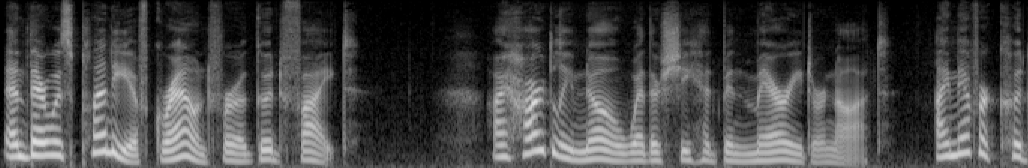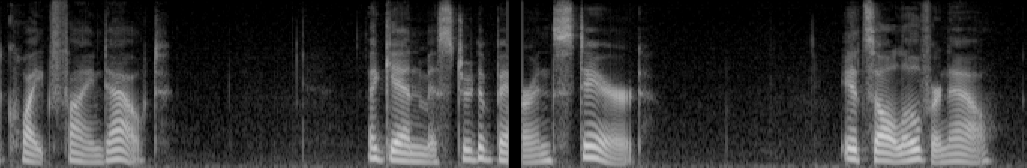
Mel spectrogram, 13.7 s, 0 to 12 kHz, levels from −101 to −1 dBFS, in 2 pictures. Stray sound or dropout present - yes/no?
yes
